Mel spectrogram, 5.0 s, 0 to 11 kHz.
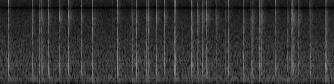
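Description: Fingernails of both hands tap on the top surface of a closed silver laptop casing. The result is a quick, uneven run of short, dry clicks with a hollow midrange knock near 720 Hz and a bright tick on each hit, each decaying almost instantly.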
